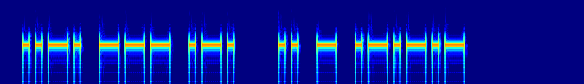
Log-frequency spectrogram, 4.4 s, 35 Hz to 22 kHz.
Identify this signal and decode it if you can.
Morse code, heard as a keyed tone, about 25 wpm, 700 Hz. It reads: FOR IT.
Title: Sentences from Top 1100 Words 25wpm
